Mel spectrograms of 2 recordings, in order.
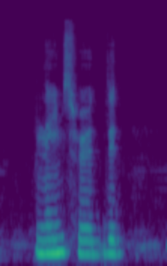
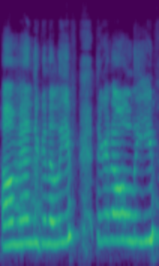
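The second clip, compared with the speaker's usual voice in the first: higher, louder mock alarm; mock panic; 8 semitones higher, 9 dB louder than usual. Real, not acted. Worrying new viewers will leave, mock panic.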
